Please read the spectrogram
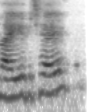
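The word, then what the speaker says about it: naïveté: A lot of people say naivety is okay. Naivete is also okay.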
